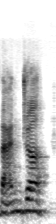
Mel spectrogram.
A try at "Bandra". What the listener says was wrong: It's not Bandra, first of all, it's Bandra. There is no A. There's no second A in Bandra. There's just Bandra.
